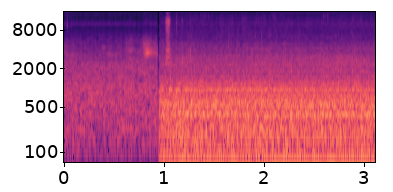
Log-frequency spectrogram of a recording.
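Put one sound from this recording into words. A car drives along a wet road.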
